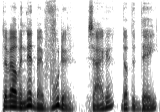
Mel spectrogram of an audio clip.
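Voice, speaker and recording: A man from the south of the Netherlands with a southern Dutch accent, giving a clear, deliberate scripted lesson. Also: fairly low pitch, dry recording. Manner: clear, deliberate explanatory delivery with lively intonation. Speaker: language teacher. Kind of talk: scripted educational narration.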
